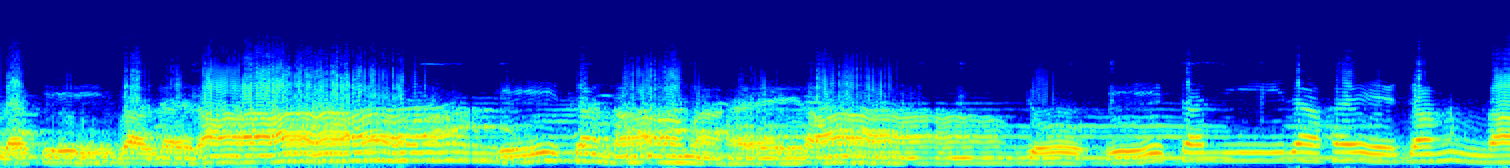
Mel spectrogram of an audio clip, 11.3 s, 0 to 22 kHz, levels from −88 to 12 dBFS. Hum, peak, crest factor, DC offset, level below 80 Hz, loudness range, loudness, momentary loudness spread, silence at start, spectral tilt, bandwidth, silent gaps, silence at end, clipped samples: none; -8 dBFS; 12 dB; under 0.1%; -60 dBFS; 3 LU; -20 LUFS; 7 LU; 0 s; -10 dB/octave; 5.2 kHz; none; 0 s; under 0.1%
